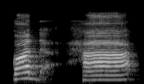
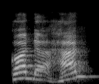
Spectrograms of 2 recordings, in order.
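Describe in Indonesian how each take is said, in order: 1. Kata ini berakhir dengan vokal a panjang. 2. Kata ini berakhir dengan bunyi n.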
